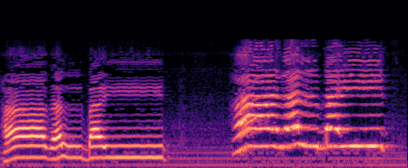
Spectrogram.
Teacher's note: هَذَا الْبَيْتِ. یہاں تا ساکن ہو جائے گا، آیت ختم ہو رہی ہے. هَذَا الْبَيْتِ.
